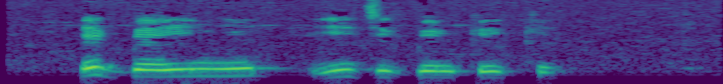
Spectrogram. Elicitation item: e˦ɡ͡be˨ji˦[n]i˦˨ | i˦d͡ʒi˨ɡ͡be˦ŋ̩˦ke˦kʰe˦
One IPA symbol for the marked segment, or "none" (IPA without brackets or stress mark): ɲ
